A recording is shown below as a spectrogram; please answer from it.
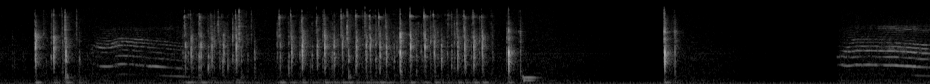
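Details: Domestic cat giving two short, falling, tonal meows, one near the start and one at the end, over loud clicky typing on a Leopold FC750R keyboard with lubricated Cherry blue switches, with quiet gaps between bursts of keystrokes.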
